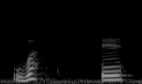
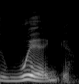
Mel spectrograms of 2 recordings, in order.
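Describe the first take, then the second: First: The word is said slowly, sound by sound. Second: The word is said at normal speed, smoothly.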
